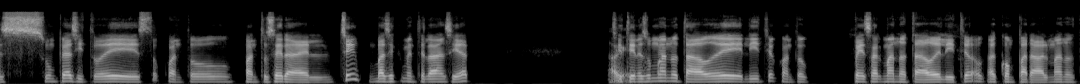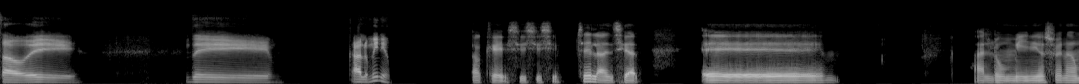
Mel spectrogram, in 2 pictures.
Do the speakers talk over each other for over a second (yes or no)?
no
